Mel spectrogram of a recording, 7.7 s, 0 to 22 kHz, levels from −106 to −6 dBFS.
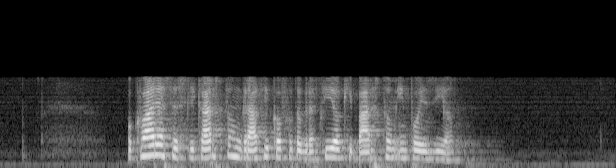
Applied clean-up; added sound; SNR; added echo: none; none; none; reverberation time 0.6 s.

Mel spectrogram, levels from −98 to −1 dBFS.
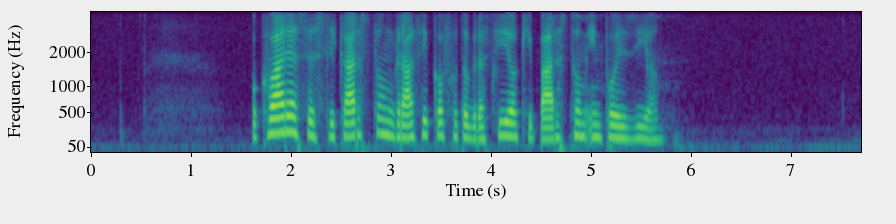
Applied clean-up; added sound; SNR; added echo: none; none; none; none.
